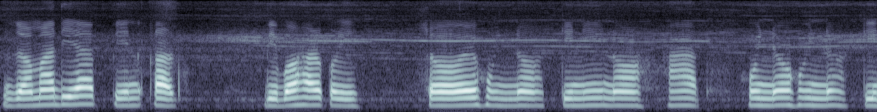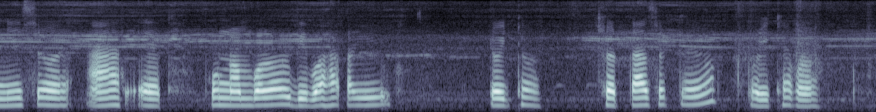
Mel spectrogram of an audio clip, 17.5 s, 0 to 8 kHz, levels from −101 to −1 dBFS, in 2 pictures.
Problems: constant background noise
